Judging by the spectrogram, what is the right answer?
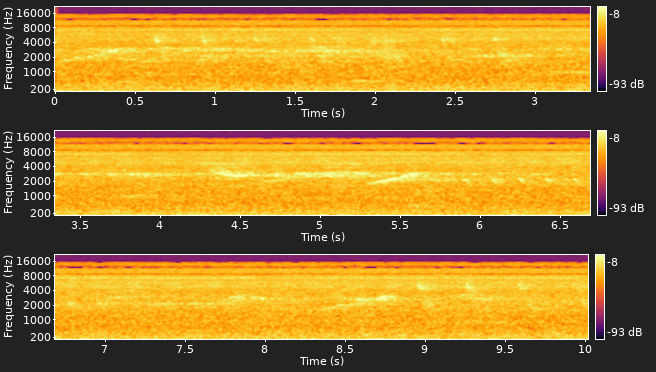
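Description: Recorded forest birdsong played through the tunnel's soundscape speakers: scattered chirps and short rising and falling calls over a steady low rumble.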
